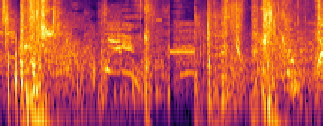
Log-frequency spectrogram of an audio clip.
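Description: Gunfire from a film's battle soundtrack: a rapid volley of rifle shots at the start and more shots a little after halfway, mixed with shouted dialogue.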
